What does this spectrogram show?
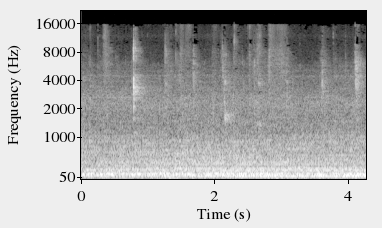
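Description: Scattered soft, wet clicks of sweet corn kernels being chewed and handled, over a steady low hum.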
